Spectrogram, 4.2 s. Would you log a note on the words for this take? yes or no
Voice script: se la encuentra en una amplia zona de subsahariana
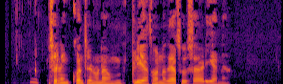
no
